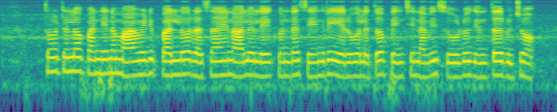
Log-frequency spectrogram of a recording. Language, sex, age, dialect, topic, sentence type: Telugu, female, 18-24, Utterandhra, agriculture, statement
